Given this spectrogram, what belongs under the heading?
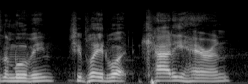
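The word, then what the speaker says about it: Cady: movie she played what caddy Haron Katie Katie it's pronounced like Katie thank you this is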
